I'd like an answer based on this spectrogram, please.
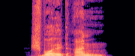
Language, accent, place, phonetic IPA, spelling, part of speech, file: German, Germany, Berlin, [ˌʃvɔlt ˈan], schwollt an, verb, De-schwollt an.ogg
- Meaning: second-person plural preterite of anschwellen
